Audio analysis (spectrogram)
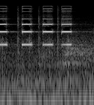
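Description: Air cooler fan control circuit board giving three short, loud electronic beeps in quick succession as its button is pressed, each a clear high tone, close to the microphone.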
